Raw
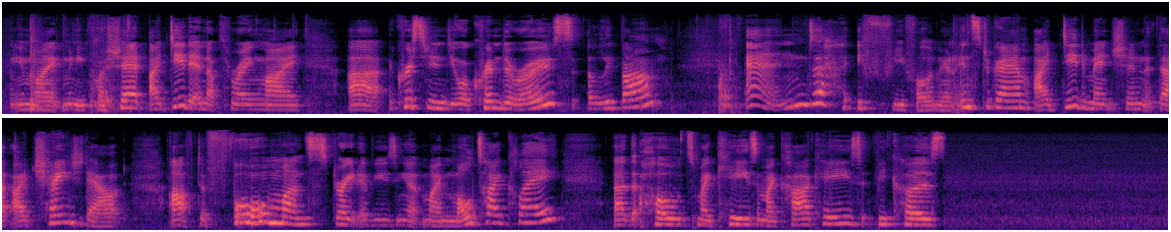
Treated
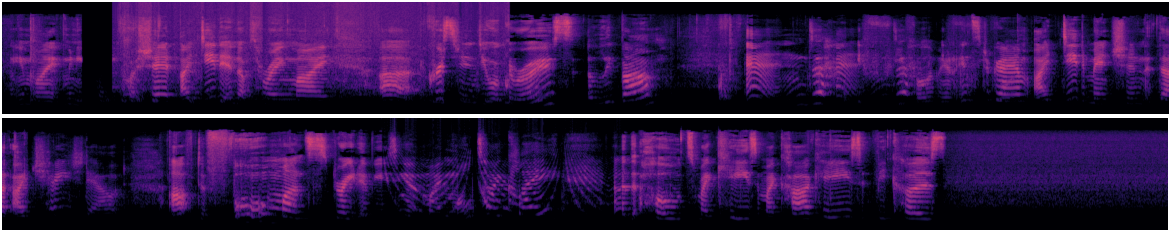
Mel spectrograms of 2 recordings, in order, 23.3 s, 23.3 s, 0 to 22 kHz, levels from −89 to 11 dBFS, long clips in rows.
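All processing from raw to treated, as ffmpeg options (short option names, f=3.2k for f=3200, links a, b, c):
-filter_complex "[0:a]asettb=1/sr,asplit=3[a][b][c];[a]atrim=end=0.794[d];[b]atrim=start=0.79:end=5.07,asetpts=PTS-STARTPTS,afade=t=in:d=0.004:c=qsin,afade=t=out:st=4.276:d=0.004:c=qsin,aeval=exprs='val(0)+0.5*0.0224*sgn(val(0))':c=same,acrossover=split=410[e][f];[f]adelay=310[g];[e][g]amix=inputs=2:normalize=0,atrim=end_sample=188748[h];[c]atrim=start=5.066[i];[d][h]acrossfade=d=0.004:c1=hsin:c2=qsin[j];[j][i]acrossfade=d=0.004:c1=qsin:c2=hsin,asettb=1/sr,asplit=3[k][l][m];[k]atrim=end=7.504[n];[l]atrim=start=7.5:end=10.15,asetpts=PTS-STARTPTS,afade=t=in:d=0.004:c=qsin,afade=t=out:st=2.646:d=0.004:c=qsin,bass=f=250:g=-9,treble=f=4k:g=-14,aecho=1:1:838:0.447,atrim=end_sample=116865[o];[m]atrim=start=10.146[p];[n][o]acrossfade=d=0.004:c1=hsin:c2=qsin[q];[q][p]acrossfade=d=0.004:c1=qsin:c2=hsin,asettb=1/sr,asplit=3[r][s][t];[r]atrim=end=11.924[u];[s]atrim=start=11.92:end=13.24,asetpts=PTS-STARTPTS,afade=t=in:d=0.004:c=qsin,afade=t=out:st=1.316:d=0.004:c=qsin,lowpass=7k,acompressor=threshold=-48dB:ratio=2:attack=3.2:release=140:knee=1:detection=peak[v];[t]atrim=start=13.236[w];[u][v]acrossfade=d=0.004:c1=hsin:c2=qsin[x];[x][w]acrossfade=d=0.004:c1=qsin:c2=hsin,asettb=1/sr,asplit=3[y][z][aa];[y]atrim=end=15.464[ab];[z]atrim=start=15.46:end=17.87,asetpts=PTS-STARTPTS,afade=t=in:d=0.004:c=qsin,afade=t=out:st=2.406:d=0.004:c=qsin,bass=f=250:g=-8,treble=f=4k:g=-13,aphaser=in_gain=1:out_gain=1:delay=3.3:decay=0.74:speed=1.1:type=triangular,acompressor=threshold=-32dB:ratio=8:attack=3.2:release=140:knee=1:detection=peak[ac];[aa]atrim=start=17.866[ad];[ab][ac]acrossfade=d=0.004:c1=hsin:c2=qsin[ae];[ae][ad]acrossfade=d=0.004:c1=qsin:c2=hsin,highpass=f=1.1k:w=0.5412,highpass=f=1.1k:w=1.3066,aderivative,alimiter=limit=-18dB:level=0:latency=1:release=346,volume=5.5dB"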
